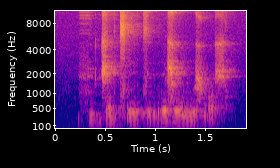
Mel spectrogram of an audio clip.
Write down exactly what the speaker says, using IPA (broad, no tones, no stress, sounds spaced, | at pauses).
f y d͡ʒ ɐ j t͡sʼ eː t͡s e r e ʐ øː ŋ ʊ ʂ w ɔ ʃ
